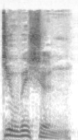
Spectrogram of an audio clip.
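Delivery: ट्यूशन back at normal speed, "tyoo-ish-un"; British pronunciation. Shown as a demonstration. Teacher finishing the British model at normal pace. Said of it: "तो बनेगा".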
